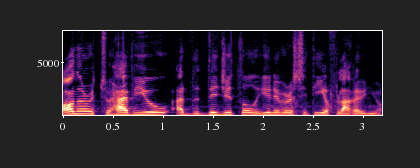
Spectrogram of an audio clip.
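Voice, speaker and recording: This is a man speaking. His intonation is lively. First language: French. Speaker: university lecturer and interviewer. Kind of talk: interview introduction.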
